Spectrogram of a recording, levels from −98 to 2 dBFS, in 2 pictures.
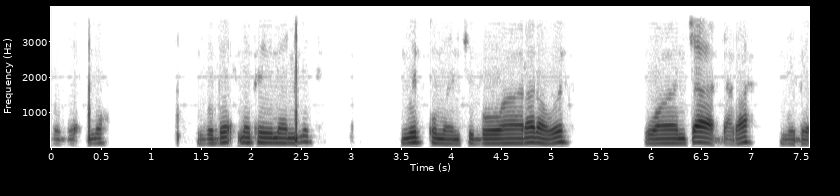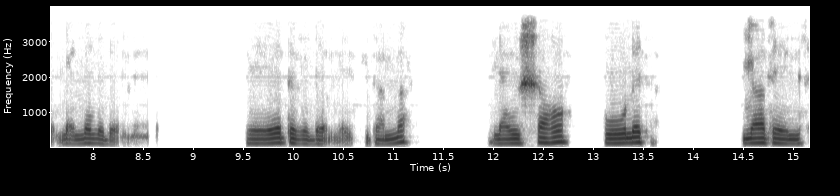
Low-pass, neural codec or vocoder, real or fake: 3.6 kHz; codec, 16 kHz, 8 kbps, FunCodec, trained on LibriTTS, 25 frames a second; fake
